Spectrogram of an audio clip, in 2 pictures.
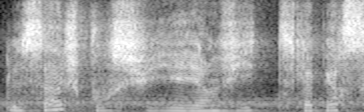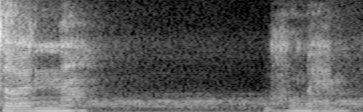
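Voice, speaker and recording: Slow half-whispering woman hypnotist. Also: mid-range voice, flat delivery, creaky, faint music behind. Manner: soft, half-whispered, drawn out. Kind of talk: guided hypnosis session.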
